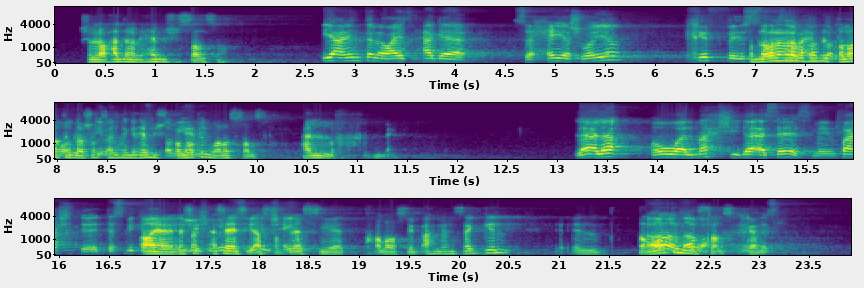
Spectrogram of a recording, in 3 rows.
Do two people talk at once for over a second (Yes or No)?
Yes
